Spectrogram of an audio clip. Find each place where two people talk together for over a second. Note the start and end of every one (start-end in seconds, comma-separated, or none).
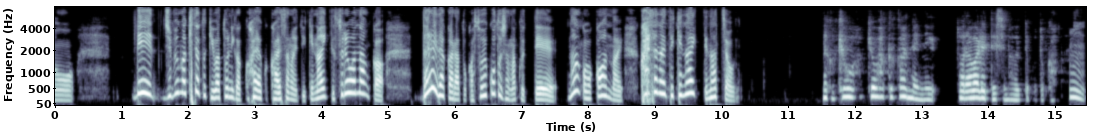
none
